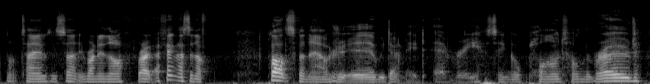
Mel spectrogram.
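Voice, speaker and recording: A man casually commenting on his gameplay as host, talking about his character in third person with halting restarts and fillers. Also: medium pitch, gravelly, a bit bright. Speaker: let's play host.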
